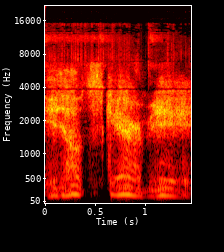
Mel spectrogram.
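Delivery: hushed voice. Answering strange whispers in character, defiant: whispering. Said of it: "I'm gonna whisper back in Draconic".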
